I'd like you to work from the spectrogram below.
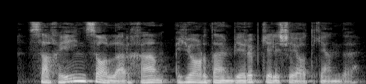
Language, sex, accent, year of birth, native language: Uzbek, male, Andijon, 1999, Uzbek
